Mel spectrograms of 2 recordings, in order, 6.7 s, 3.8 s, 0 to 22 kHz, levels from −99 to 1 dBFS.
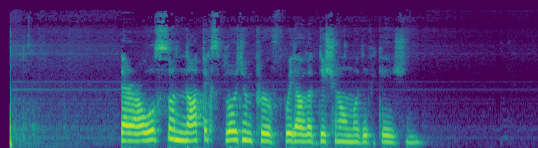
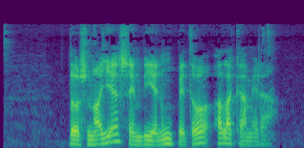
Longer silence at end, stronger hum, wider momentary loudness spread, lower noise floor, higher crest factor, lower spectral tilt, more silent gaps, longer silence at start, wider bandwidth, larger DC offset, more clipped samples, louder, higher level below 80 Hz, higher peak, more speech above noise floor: first, 1.5 s vs 0.4 s; neither; first, 18 LU vs 11 LU; first, -72 dBFS vs -58 dBFS; about the same, 16 dB vs 20 dB; first, -6 dB/octave vs -4 dB/octave; neither; about the same, 0.1 s vs 0.05 s; first, 15 kHz vs 11.5 kHz; neither; neither; first, -15 LUFS vs -19 LUFS; about the same, -54 dBFS vs -56 dBFS; about the same, -2 dBFS vs 0 dBFS; first, 57 dB vs 39 dB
